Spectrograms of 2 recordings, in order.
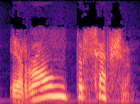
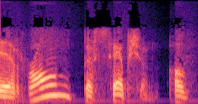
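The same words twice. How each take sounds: First: "wrong" lifted high and hit hard; emphatic "wrong" pitched well above the rest; stress on wrong. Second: Said in the usual way. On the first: Real, not acted. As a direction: push up on the word "wrong".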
